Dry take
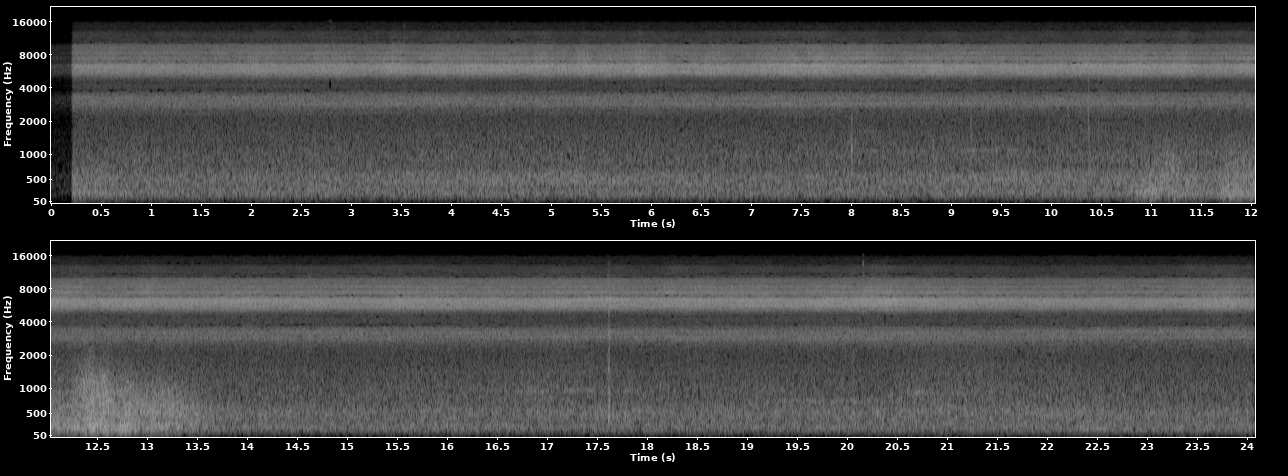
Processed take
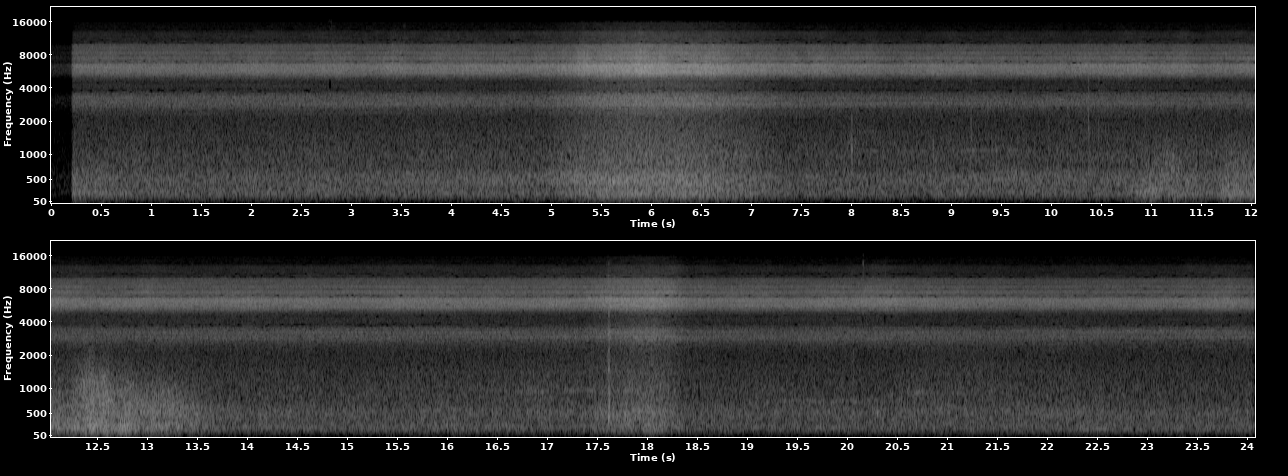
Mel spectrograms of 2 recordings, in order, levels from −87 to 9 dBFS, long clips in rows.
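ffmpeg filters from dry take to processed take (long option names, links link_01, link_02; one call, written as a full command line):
ffmpeg -i in.wav -af "volume=9dB,afade=type=in:start_time=4.94:duration=0.76:silence=0.316228,afade=type=out:start_time=6.3:duration=1.01:silence=0.281838,afade=type=in:start_time=17.37:duration=0.68:silence=0.398107,afade=type=out:start_time=18.05:duration=0.35:silence=0.354813" out.wav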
